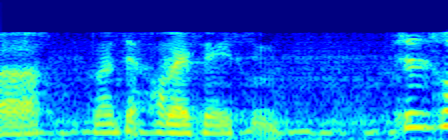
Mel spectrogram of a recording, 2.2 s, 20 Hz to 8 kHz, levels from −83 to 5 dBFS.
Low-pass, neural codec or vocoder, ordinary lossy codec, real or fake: 7.2 kHz; autoencoder, 22.05 kHz, a latent of 192 numbers a frame, VITS, trained on many speakers; AAC, 16 kbps; fake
